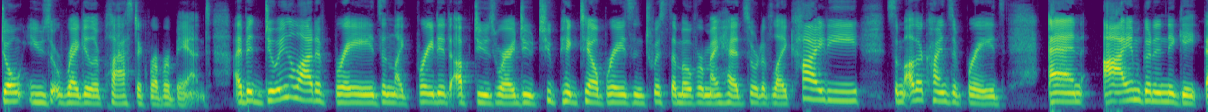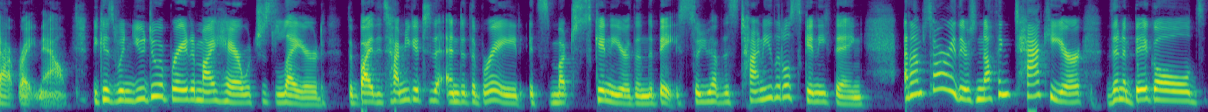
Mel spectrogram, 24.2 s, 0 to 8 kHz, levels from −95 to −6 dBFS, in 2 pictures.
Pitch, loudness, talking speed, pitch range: 190 Hz, -17 LUFS, 235 wpm, 170-215 Hz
